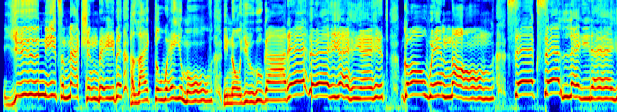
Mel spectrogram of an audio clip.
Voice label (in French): comp1, compression classique; ratio 4:1; Attack environ 10msec et Release = 100msec; voix; Comment engraisser une voix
